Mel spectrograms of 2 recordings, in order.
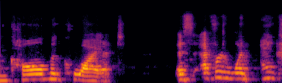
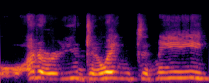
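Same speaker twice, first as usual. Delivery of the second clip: put-on croaking, suddenly very old man's voice; 3 semitones higher than usual. A withering man turns desperately to another, croaking in a suddenly ancient voice. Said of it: "he croaked in a suddenly ancient voice".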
